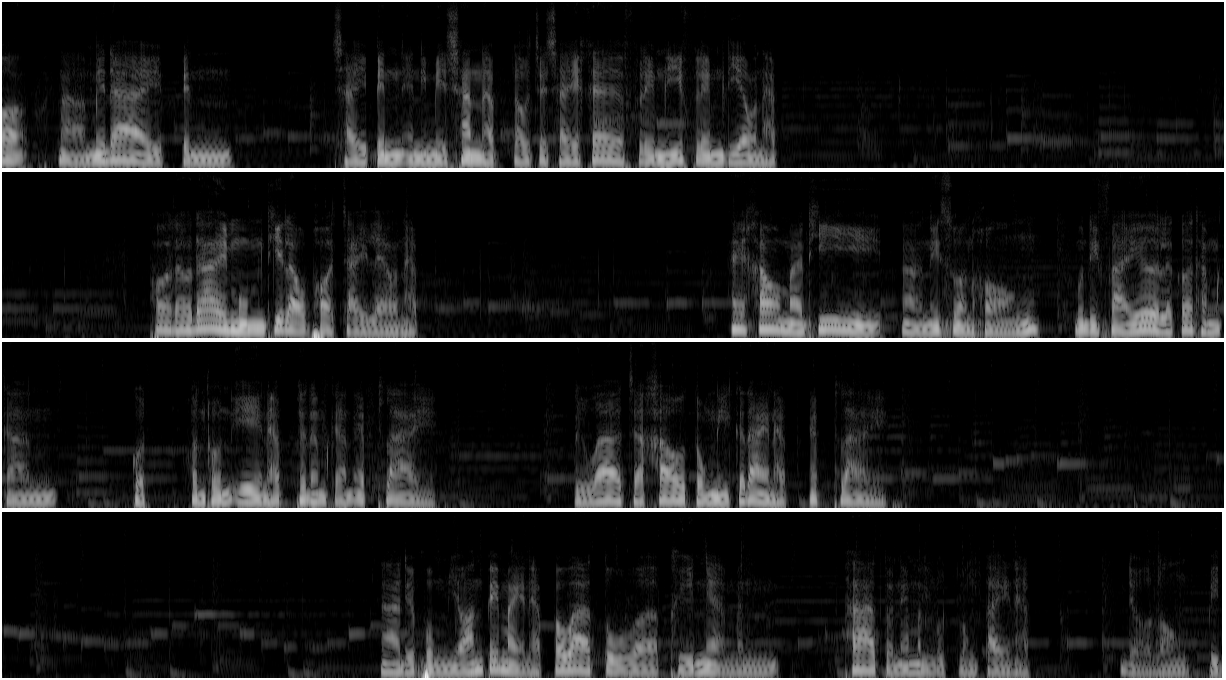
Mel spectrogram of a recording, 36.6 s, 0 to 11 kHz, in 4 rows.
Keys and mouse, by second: 14.1-22.3 middle drag, 20.6 ctrl+a, 22.3 click, 22.5 middle click, 23.3-32.4 drag, 32.4 middle click, 32.5-33.3 drag, 33.3 middle click, 33.4-36.6 drag, 35.2 ctrl+z, 35.6 ctrl+z.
